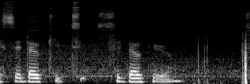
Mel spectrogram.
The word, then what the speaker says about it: Sudoku: My daughter says it's Sudo, Sudo, like do you, Sudoku. I'm like, okay. Yeah, I think I used to say Sudoku too.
